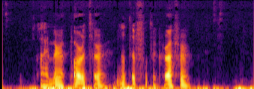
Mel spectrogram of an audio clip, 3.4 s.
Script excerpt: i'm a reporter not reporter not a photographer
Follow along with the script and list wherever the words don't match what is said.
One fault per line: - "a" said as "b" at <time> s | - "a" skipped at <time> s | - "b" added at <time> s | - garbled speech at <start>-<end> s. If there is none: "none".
- "reporter not" skipped at 1.7 s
